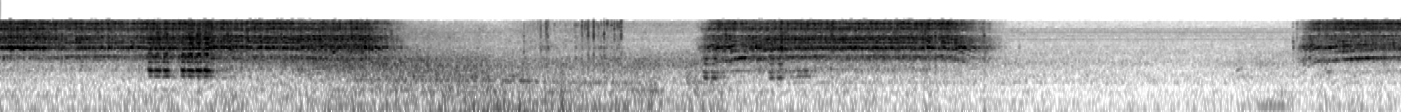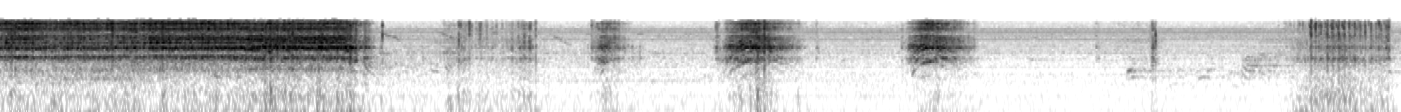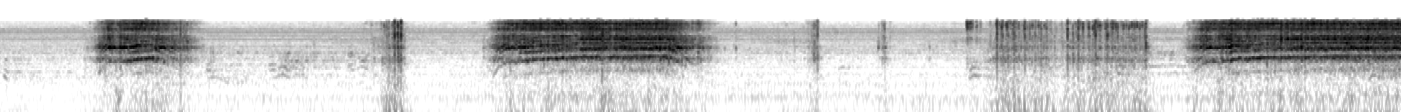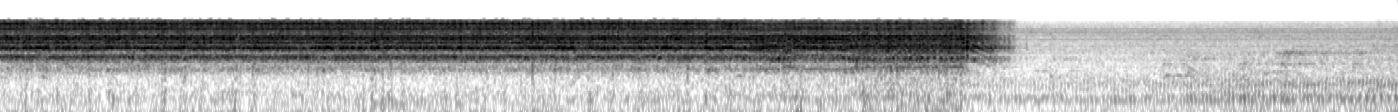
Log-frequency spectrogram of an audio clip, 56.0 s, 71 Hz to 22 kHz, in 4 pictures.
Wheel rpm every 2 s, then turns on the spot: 160, 150, 10, 60, 130, 0, 50, 160, 140, 10, 20, 20, 0, 0, 30, 10, 40, 80, 0, 20, 140, 160, 160, 160, 160, 150, 10, 0.
4-6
